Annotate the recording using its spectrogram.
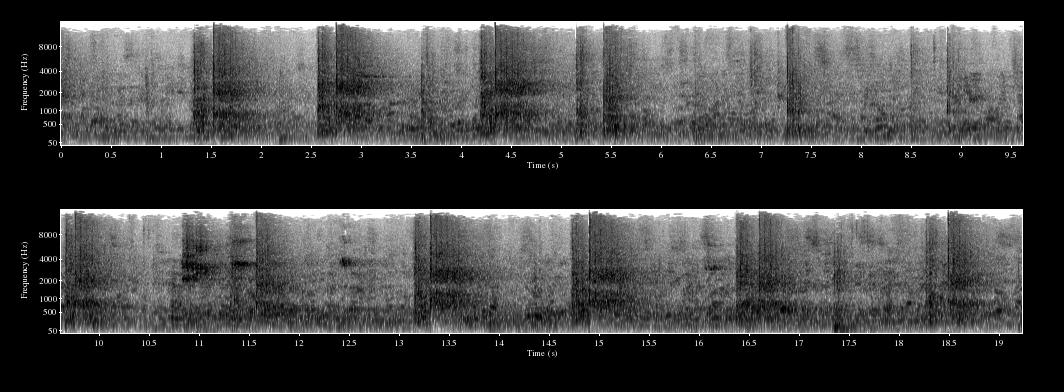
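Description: Squash ball being hit to and fro during the pre-match warm-up: sharp racket strikes and the ball smacking off the walls, about one every second or so, often in quick pairs, echoing in a large hall.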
